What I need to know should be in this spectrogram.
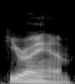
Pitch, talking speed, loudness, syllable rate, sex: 90 Hz, 235 wpm, -16 LUFS, 6.2 syllables/s, male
